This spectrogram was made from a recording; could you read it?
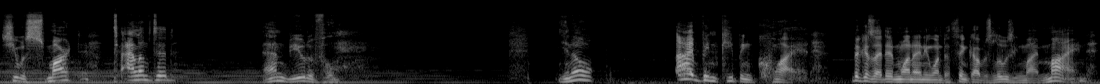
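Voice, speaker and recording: An older scientist in a game cutscene, grieving yet gentle. His mid-pitched voice moves expressively as he reminisces in a halting, earnest way. Soft music plays behind him. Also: lively intonation, breathy edge, heavily acted. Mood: earnest, hesitant. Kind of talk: video game cutscene voice acting.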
